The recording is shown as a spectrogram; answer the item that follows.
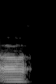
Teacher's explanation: جس طرح ہم اردو میں پڑھتے تھے الف اور الف مدہ، اس کو تھوڑا لمبا کرتے تھے، بالکل تھوڑا سا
